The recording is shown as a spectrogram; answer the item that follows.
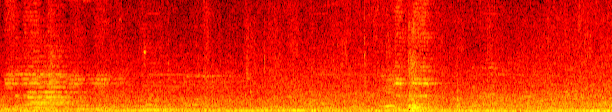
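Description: Busy roadside street ambience: traffic noise with people's voices in the background, a vehicle horn sounding briefly near the start, and a short loud sound about four seconds in.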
